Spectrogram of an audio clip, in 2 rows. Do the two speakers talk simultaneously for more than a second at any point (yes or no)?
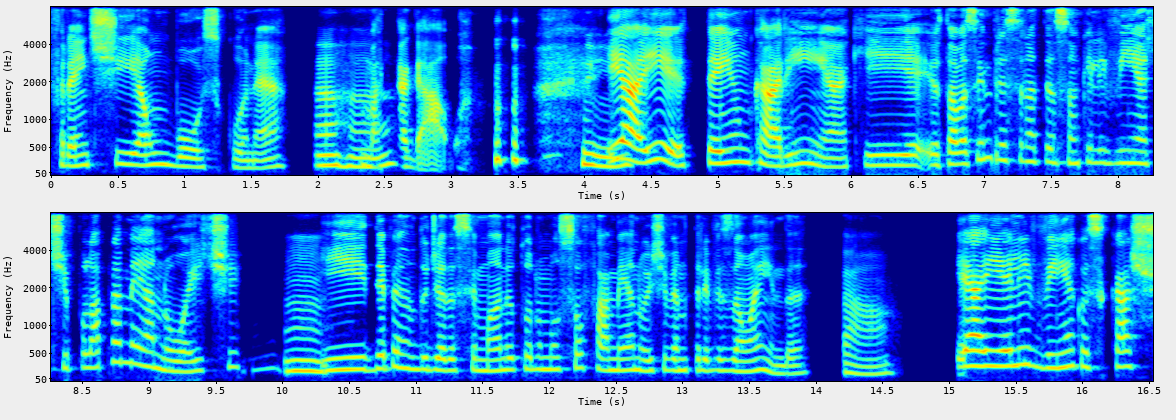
no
